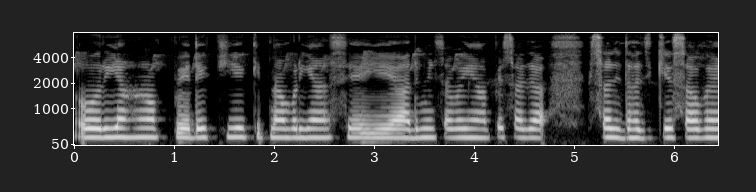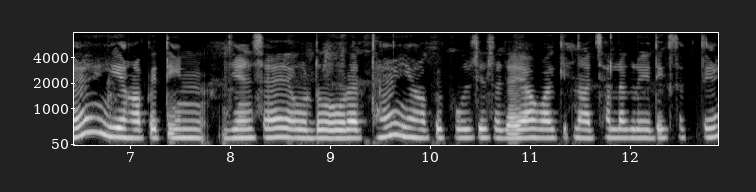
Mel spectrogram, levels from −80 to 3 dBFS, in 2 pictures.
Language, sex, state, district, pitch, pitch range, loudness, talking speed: Maithili, female, Bihar, Madhepura, 230 Hz, 225-235 Hz, -16 LUFS, 185 wpm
